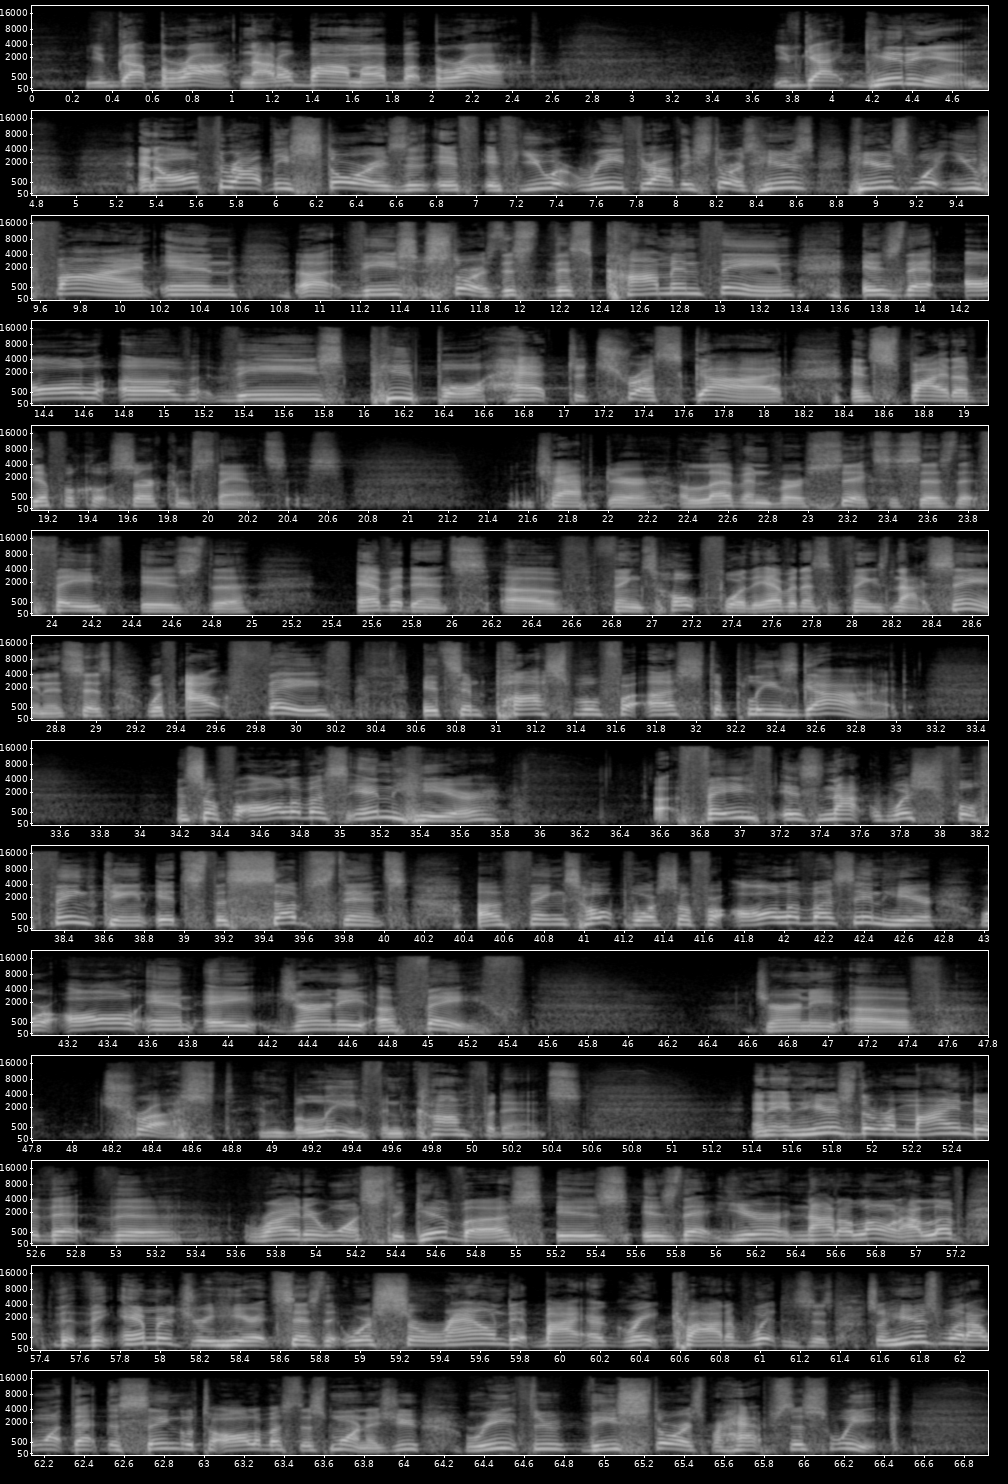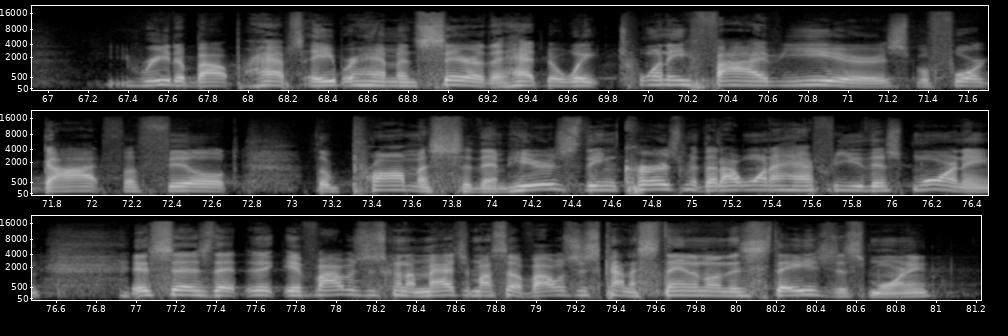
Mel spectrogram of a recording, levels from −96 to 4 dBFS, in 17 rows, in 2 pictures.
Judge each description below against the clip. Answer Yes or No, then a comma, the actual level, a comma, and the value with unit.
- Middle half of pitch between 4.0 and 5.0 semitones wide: Yes, average, 4.3 semitones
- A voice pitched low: No, medium, 175 Hz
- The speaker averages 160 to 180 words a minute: Yes, average, 175 wpm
